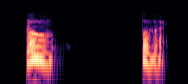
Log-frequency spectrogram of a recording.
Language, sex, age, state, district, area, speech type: Manipuri, male, 45-60, Manipur, Kangpokpi, urban, conversation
